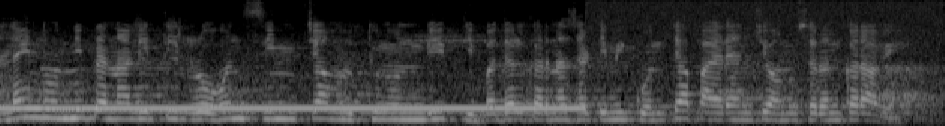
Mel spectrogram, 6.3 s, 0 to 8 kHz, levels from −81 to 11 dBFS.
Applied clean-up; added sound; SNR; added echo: none; Telephone; 0 dB; none.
